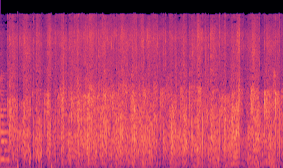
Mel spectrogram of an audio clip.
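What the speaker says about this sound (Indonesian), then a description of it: "Ya, tepuk tangannya mana?" Students in a school classroom applaud continuously, a close, dense wash of many clapping hands with no pauses.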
